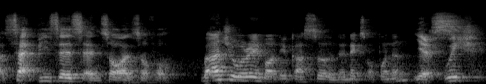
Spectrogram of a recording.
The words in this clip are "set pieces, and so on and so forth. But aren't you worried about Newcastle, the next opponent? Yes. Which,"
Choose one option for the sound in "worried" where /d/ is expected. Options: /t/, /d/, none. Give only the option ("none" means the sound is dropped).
none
